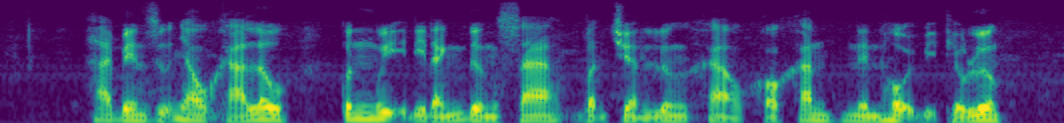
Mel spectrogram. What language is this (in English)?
Vietnamese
